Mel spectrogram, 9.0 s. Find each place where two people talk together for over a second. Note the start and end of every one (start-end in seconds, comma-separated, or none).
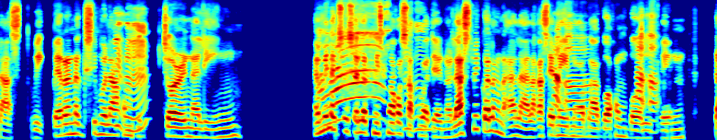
3.9-5.4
